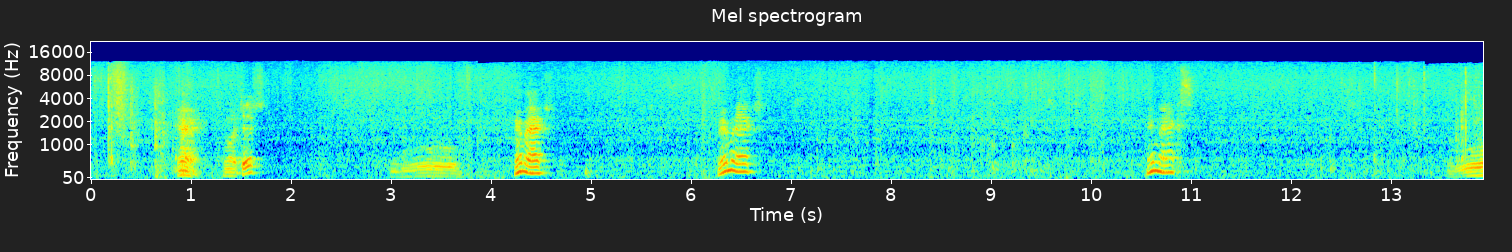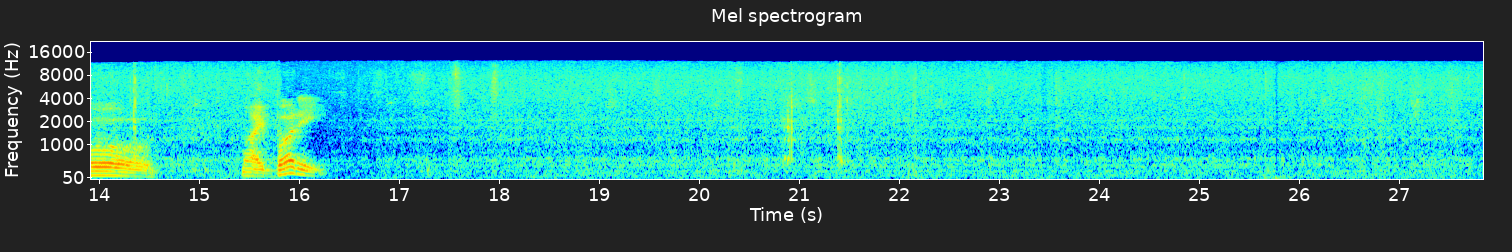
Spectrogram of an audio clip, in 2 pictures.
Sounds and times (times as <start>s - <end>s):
Speech: 0.8s - 1.8s, 3.0s - 4.7s, 6.2s - 6.8s, 10.5s - 11.1s, 13.6s - 14.6s, 15.4s - 16.3s.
